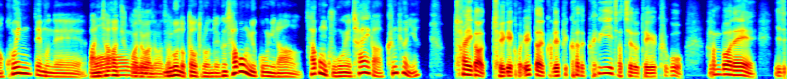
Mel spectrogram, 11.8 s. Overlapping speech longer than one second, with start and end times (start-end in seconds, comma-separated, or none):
1.4-2.6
